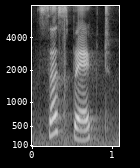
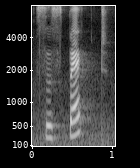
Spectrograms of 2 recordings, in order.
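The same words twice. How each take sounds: First: The stress is on the first syllable. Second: The stress is on the last syllable. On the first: It is used as a noun. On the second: It is used as a verb.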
